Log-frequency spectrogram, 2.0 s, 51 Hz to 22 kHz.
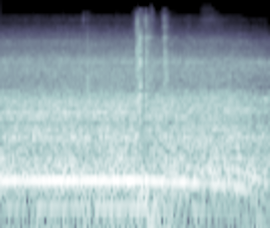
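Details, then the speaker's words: Kobalt 80V Max battery lawn mower, used 4 years without issues, recorded on a GoPro: steady low hum with even blade whirr, no catches or rattles; owner thinks most of the noise is the blades, not the motor; normal running. "And the loudest part about that for me really is those blades. So I don't know how much of it is the actual motor itself, but I think the blades are fairly loud."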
